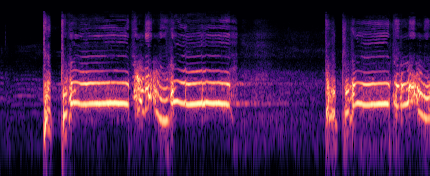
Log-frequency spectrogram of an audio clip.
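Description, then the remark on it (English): A trumpet-like horn blown in a few loud, wavering blasts, the strained pitch sliding up and down almost like a crowing rooster, with a short pause before the final burst. “The word Jubilee literally means to blow the trumpet.”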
